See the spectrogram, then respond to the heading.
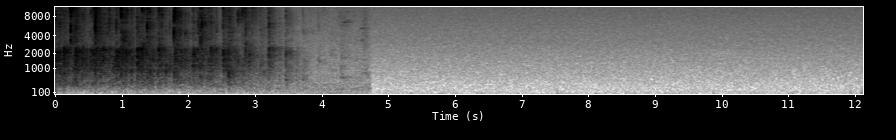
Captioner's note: applause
